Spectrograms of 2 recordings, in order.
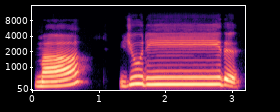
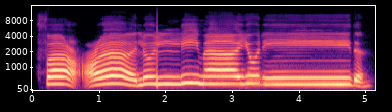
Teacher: میم کے اوپر زبر، الف حرف مدہ کے ساتھ، ما یرید مد عارض وقفی کے ساتھ، دال ساکن پہ قلقلہ ہوگا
